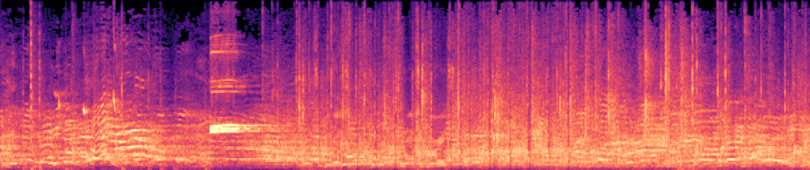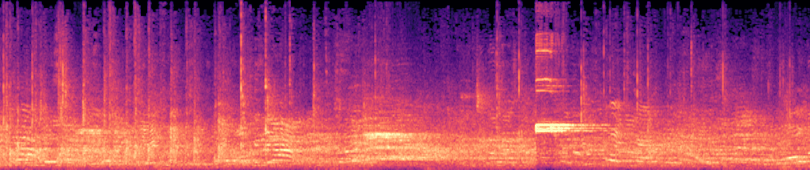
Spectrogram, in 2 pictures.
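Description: Teenage girls shout and cheer with animation in a large echoing gym.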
